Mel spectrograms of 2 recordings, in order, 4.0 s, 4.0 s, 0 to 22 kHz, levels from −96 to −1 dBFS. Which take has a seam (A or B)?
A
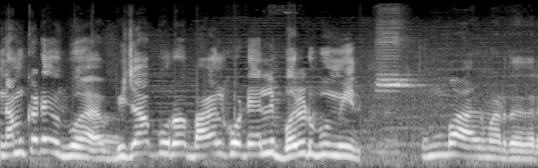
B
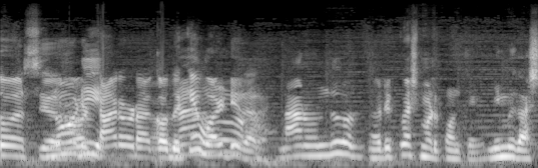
A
